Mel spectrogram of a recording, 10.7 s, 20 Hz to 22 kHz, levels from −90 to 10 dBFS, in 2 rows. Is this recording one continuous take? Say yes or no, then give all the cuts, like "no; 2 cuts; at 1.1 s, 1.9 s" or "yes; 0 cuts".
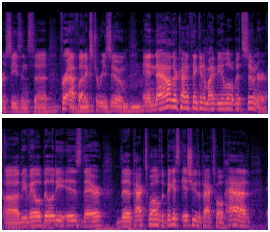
yes; 0 cuts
